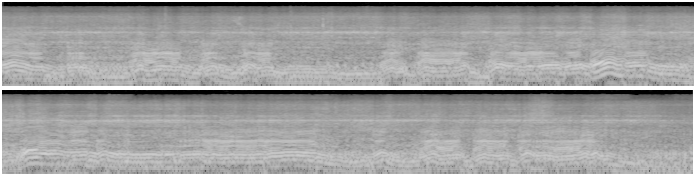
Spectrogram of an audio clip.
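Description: A dirt bike engine revs loudly up close, rising and falling in pitch.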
